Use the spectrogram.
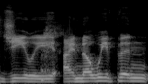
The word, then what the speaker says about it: Gigli: So, Jiglo is about it is about a man named Larry Giggley. It's pronounced Jely.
